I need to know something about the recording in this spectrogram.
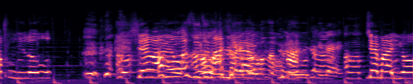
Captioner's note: laughs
